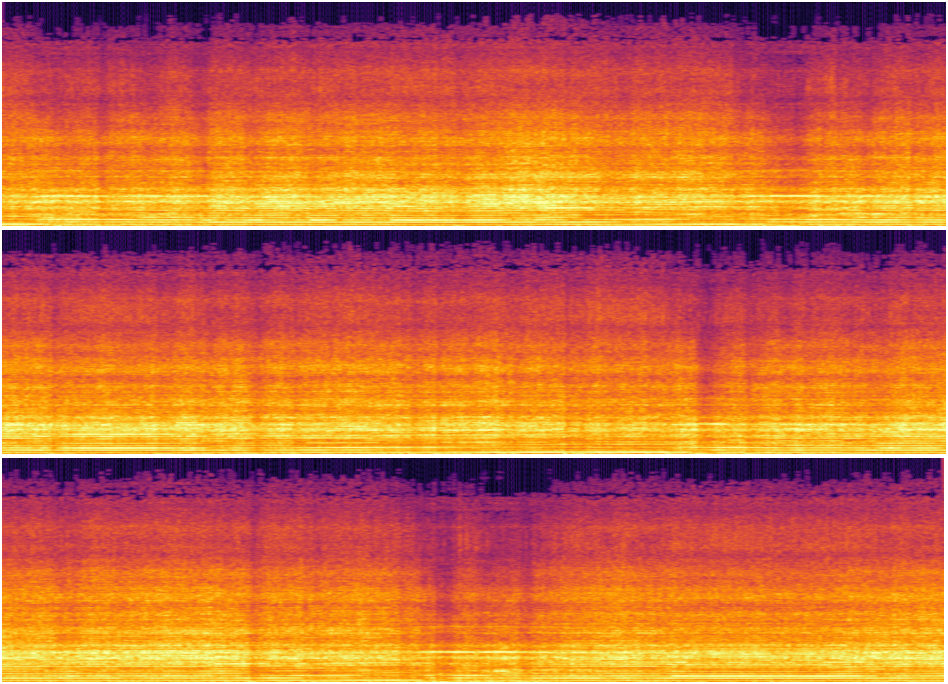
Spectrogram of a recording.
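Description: Chevrolet Cavalier street stock race car's engine at racing speed, heard from inside the cockpit as a steady loud drone. Its pitch dips and climbs back about every seven to eight seconds as the driver eases off and gets back on the throttle through the turns of the short oval.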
